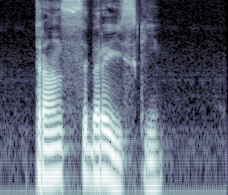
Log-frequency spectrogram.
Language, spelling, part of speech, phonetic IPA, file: Polish, transsyberyjski, adjective, [ˌtrãw̃sːɨbɛˈrɨjsʲci], Pl-transsyberyjski.ogg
